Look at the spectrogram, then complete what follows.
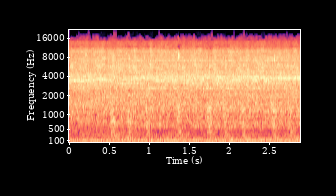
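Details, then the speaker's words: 1978 Ford F100 V8 at idle after exhaust leak fixed: rough, loping idle with uneven beats and stumbles, missing hard; cheap replacement distributor pickup coil suspected; misfire at idle. "uh-oh missing pretty hard yikes I'm going to kill this thing"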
